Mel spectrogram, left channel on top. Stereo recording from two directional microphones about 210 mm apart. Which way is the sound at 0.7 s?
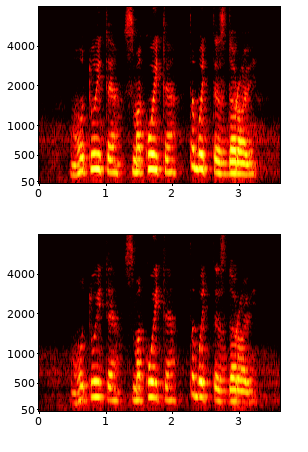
35° left (ahead or behind).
